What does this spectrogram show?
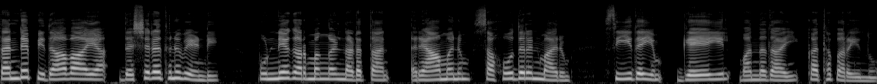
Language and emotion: Malayalam, neutral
